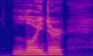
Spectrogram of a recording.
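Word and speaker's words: Leuder: you're looking for him his name is spelled l-e-u-d-e-r loiter uh Brett loiter and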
